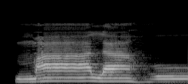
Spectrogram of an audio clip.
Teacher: এখানে তিন আলিফ টানতে হবে যেহেতু চিকন চিহ্ন আছে যেকোনো জায়গায় এরকম চিকন চিহ্ন থাকলে তিন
